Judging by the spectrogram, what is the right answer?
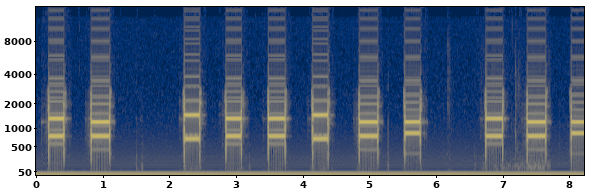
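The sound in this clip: Touch-tone telephone dialing for an international call: eleven loud, clear keypad beeps with no talk. Two come first, then after a gap a steady run of six, then a final three.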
